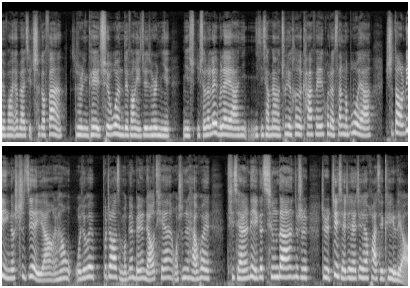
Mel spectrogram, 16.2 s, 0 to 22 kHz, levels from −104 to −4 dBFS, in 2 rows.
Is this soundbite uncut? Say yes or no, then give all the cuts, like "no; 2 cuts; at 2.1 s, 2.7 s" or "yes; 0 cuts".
no; 2 cuts; at 1.4 s, 7.6 s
